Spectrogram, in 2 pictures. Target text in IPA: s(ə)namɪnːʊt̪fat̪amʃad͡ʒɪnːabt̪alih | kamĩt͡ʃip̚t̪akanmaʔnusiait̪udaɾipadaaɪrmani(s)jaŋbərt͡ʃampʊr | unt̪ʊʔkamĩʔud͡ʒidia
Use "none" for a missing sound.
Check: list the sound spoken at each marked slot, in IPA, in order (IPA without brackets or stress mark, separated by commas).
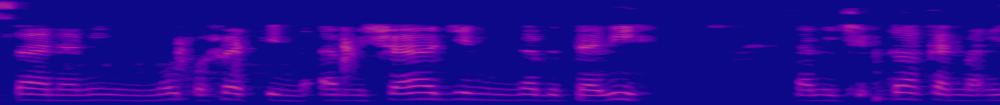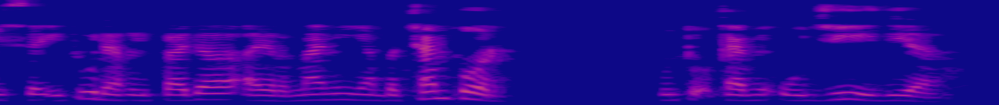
a, none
